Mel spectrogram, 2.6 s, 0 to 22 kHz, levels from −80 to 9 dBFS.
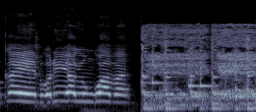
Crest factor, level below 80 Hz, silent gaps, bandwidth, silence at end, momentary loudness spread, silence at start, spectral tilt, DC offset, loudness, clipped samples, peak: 14 dB; -52 dBFS; none; 13.5 kHz; 0 s; 7 LU; 0 s; -2.5 dB/octave; under 0.1%; -23 LUFS; under 0.1%; -8 dBFS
